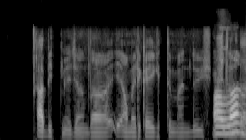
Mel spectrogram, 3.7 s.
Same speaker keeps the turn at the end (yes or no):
no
